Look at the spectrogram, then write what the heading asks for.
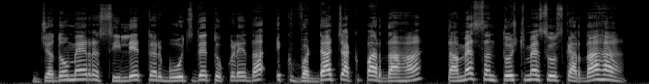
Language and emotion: Punjabi, happy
